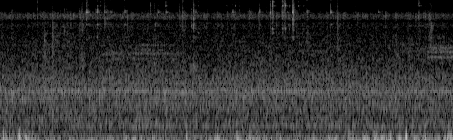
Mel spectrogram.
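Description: A person chewing bread and omelette: irregular soft, low thuds of chewing and mouth sounds, over a steady background hum.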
